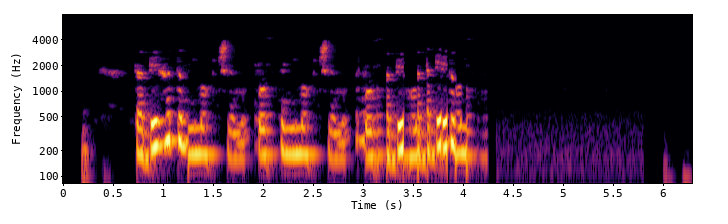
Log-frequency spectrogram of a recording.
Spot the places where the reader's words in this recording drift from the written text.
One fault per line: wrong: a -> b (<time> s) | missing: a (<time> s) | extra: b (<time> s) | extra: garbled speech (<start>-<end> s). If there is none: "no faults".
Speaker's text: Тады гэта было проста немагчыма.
wrong: было -> немагчыма (1.3 s)
extra: garbled speech (2.9-4.3 s)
